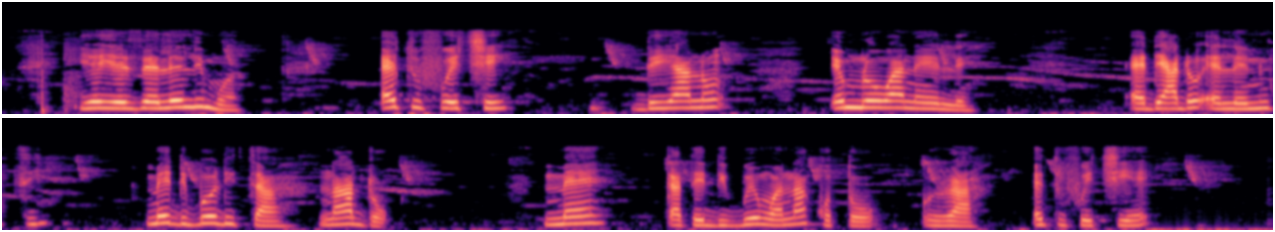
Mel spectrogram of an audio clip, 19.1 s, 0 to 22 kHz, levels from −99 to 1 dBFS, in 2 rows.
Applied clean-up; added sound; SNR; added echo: classical method Wiener filter.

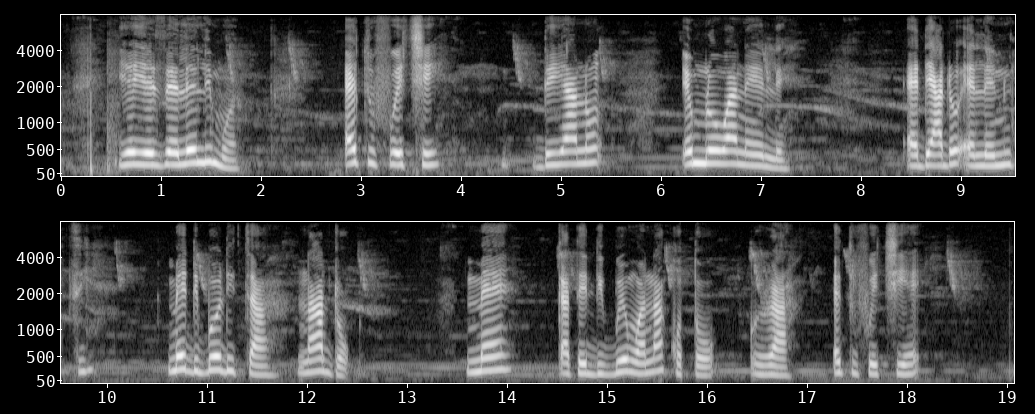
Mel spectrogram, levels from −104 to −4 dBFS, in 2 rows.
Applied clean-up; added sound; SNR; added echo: none; none; none; none.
